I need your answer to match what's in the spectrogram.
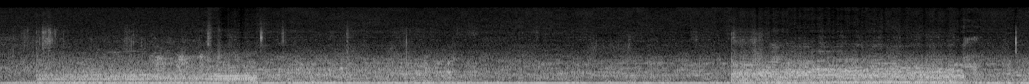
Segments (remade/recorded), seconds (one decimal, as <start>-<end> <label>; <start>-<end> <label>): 0.0-2.0 recorded; 2.0-10.3 remade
